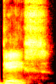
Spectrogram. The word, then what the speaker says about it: guess: Is is a is a silent letter because when we pronounce this word, we say G S.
